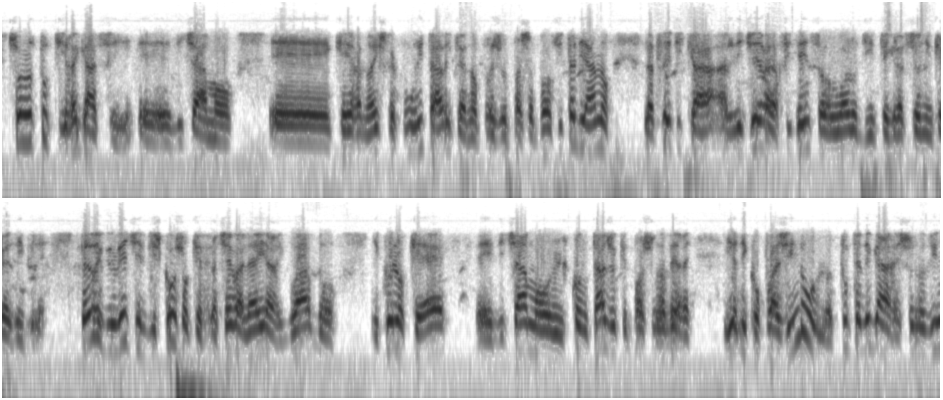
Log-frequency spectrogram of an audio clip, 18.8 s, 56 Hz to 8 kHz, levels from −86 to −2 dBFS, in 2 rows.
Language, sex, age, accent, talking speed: Italian, male, 50-69, native, 175 wpm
